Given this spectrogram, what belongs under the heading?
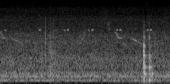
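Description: Honey bees buzzing around a hive in a low, steady drone, with a brief sharper rise near the end as a bee passes close.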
